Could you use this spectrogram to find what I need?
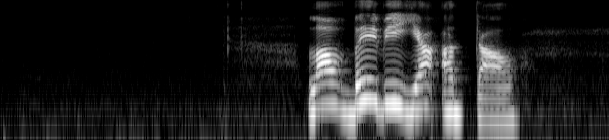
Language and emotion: Russian, neutral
